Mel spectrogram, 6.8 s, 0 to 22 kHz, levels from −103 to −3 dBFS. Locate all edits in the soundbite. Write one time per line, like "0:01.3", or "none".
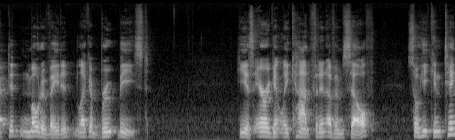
none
